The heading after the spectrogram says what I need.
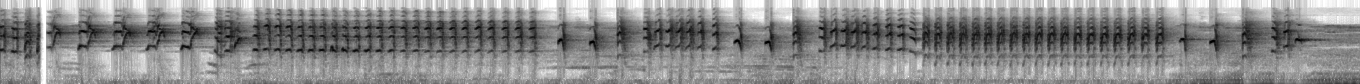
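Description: Long-tailed shrike pours out a high, rattling stream of rapid repeated notes, like a sewing machine, in long bursts with only brief breaks.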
